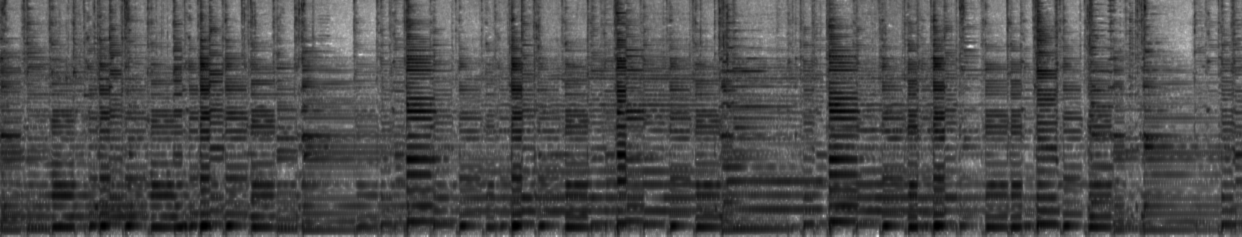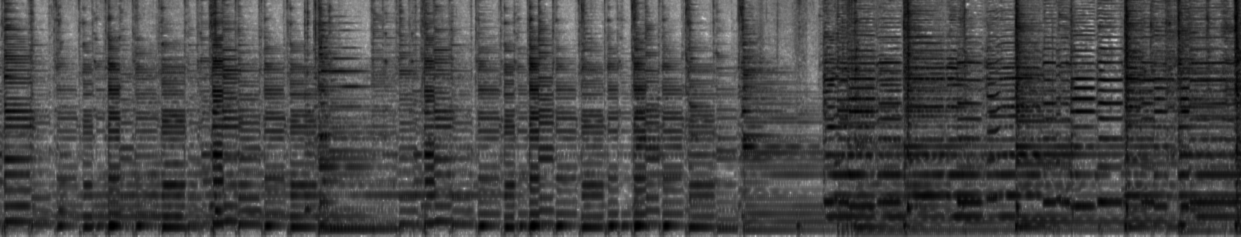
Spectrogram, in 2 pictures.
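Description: Background music of plucked acoustic guitar playing a steady rhythmic pattern, moving into a new section near the end.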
